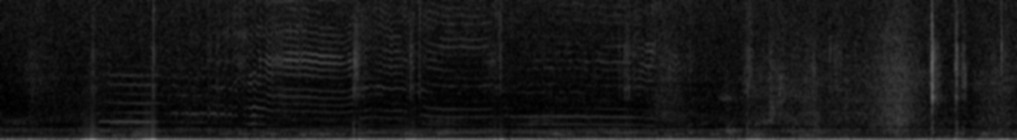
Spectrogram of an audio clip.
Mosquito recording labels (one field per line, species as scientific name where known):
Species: Anopheles funestus s.s.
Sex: female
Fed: unfed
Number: one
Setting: cup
